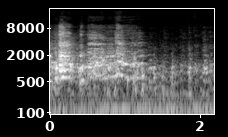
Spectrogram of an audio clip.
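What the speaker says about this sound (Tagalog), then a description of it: "2 years old na po itong broodcock at" A two-year-old Sweater broodcock, a moderately feathered gamefowl rooster of medium size, clucks loudly and close up in a continuous run of calls with no talking.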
